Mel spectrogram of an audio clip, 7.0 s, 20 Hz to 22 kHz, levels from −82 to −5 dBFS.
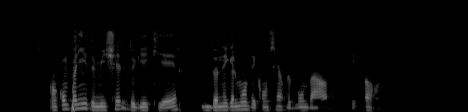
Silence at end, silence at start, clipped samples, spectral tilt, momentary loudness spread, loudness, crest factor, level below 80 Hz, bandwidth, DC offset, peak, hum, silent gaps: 1.35 s; 0.75 s; under 0.1%; -4.5 dB/octave; 9 LU; -52 LUFS; 22 dB; -86 dBFS; 7.6 kHz; under 0.1%; -32 dBFS; none; 2.80-2.85 s, 2.94-3.02 s, 5.02-5.26 s, 5.38-5.47 s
